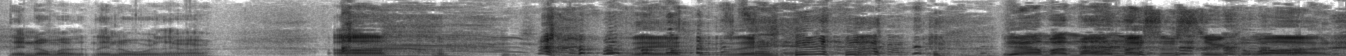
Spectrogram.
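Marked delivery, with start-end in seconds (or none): 1.6-6.7 high laughing talk; laughing while talking. Real, not acted. Laughing through shout-outs.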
